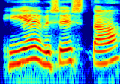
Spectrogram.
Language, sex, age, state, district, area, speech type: Sindhi, female, 45-60, Gujarat, Kutch, urban, spontaneous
